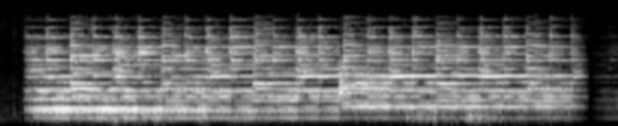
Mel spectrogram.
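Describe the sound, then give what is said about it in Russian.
Church bells ring out in an Easter peal: a loud, sustained, rich chime of many overlapping strikes, layered and resonant, starting suddenly and ringing on for several seconds before cutting off near the end. “В Бирской епархии завершился первый дистанционный фестиваль колокольного звона «Пасхальный перезвон».”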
